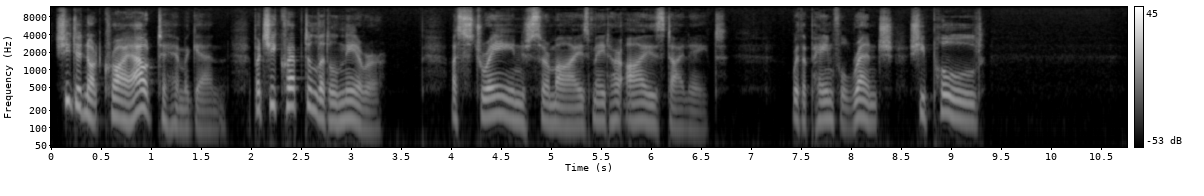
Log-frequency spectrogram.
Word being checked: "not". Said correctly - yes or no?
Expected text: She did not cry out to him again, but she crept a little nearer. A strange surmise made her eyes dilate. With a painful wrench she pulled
yes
